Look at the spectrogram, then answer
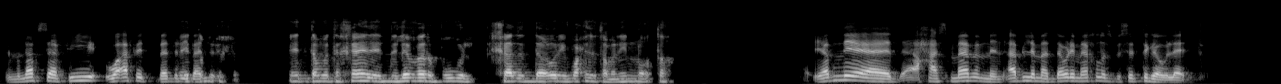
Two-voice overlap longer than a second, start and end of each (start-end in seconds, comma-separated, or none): none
